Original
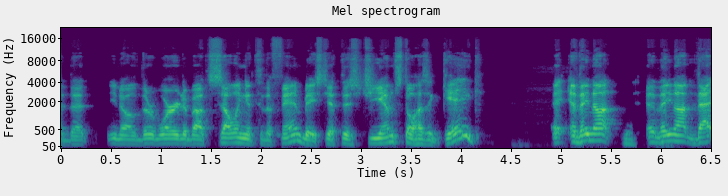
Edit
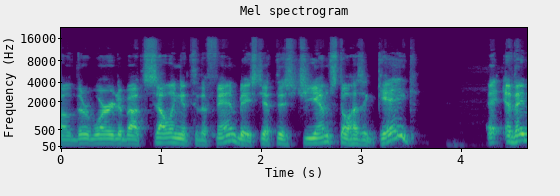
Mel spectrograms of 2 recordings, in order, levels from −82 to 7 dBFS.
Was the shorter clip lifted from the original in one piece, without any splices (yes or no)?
yes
